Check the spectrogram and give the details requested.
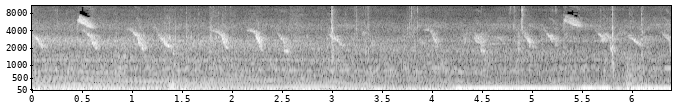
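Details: A female Chinese hwamei gives quick, descending chip notes to call the male during a mealworm feeding, repeated at an uneven fast pace, with low droning hum and occasional clicks behind.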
